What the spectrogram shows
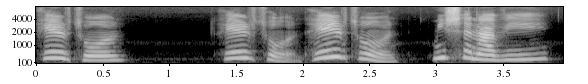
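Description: A woman's voice: high voice, big pitch swings, dry recording, pitched above the performer's own voice. A woman voicing a proud, headstrong young woman who coaxes and insists, near tears. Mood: coaxing. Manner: insistent, coaxing, close to tears.

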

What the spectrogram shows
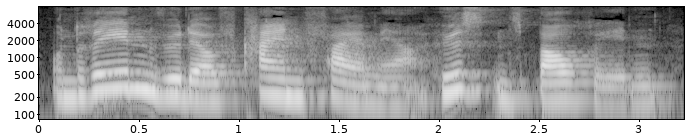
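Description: A woman reading a children's story aloud with lively, expressive storytelling. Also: medium pitch, normal speed. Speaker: storybook reader.

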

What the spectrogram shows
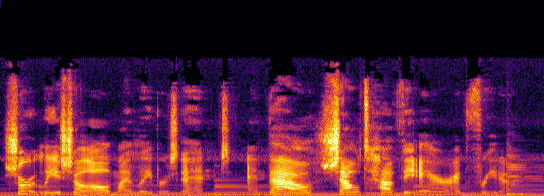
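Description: A woman playing a commanding, weary old male sorcerer in a stage production, measured and declamatory. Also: mid-range voice, loud music behind the voice, close to an everyday voice. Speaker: actor playing Prospero. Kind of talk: stage acting.

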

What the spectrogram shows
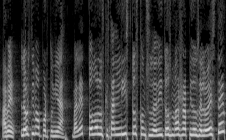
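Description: A woman's voice: very high-pitched, fast talker. A woman with a Mexican accent hosting a casual health livestream, chatting playfully with viewers and greeting them by name, recorded on her phone. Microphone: phone camera.

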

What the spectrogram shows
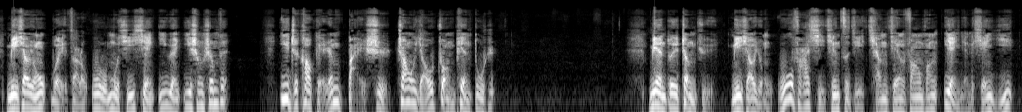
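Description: A man narrating a true-crime story in a measured, scripted storytelling voice with dramatic emphasis. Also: fairly low pitch, a bit bright, breathy edge, no echo. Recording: dry close studio voice-over.

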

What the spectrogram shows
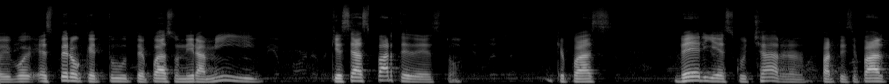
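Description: A man from Kentucky, a pastor giving casual church announcements, halting and correcting himself often. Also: mid-range voice, fairly bright tone. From Kentucky, USA. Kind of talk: church announcements before a service.

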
